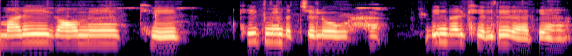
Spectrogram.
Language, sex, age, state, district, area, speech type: Urdu, female, 45-60, Bihar, Supaul, rural, spontaneous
